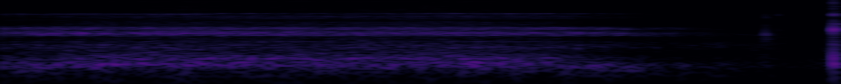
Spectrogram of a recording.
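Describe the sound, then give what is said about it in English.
Deep breath out through the right nostril during a relaxing medical roleplay nostril test: a long, steady, soft hiss of air that tapers off near the end, followed by two small clicks. “I'd just like you to do the same again, but just through your right nostril now. A big deep breath in for me, and out through the nose again.”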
